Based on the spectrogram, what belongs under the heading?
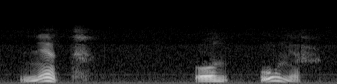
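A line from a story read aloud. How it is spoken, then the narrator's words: Calm, young woman. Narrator (Russian): спокойно произнесла девушка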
